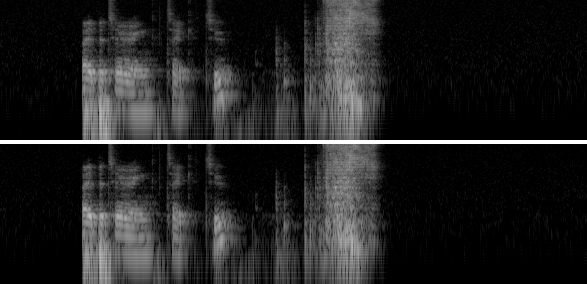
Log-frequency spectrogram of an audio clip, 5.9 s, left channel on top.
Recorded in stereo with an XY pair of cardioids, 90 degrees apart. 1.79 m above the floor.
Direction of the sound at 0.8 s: 20° right.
